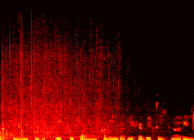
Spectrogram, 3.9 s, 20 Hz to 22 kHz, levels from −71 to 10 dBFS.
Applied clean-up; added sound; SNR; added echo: none; Toilet flush; 8 dB; none.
